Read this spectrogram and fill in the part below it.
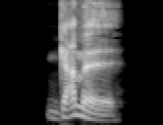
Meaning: inflection of gammeln: 1. first-person singular present 2. singular imperative
- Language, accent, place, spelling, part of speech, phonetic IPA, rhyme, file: German, Germany, Berlin, gammel, verb, [ˈɡaml̩], -aml̩, De-gammel.ogg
